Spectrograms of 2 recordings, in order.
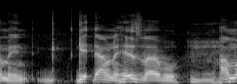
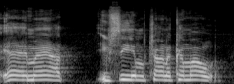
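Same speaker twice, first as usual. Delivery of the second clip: very high, heated, angry yelling, acted out; 11 semitones higher than usual. Retelling how a driver behind him lowered his window, retelling a yell. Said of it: "He's yelling".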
